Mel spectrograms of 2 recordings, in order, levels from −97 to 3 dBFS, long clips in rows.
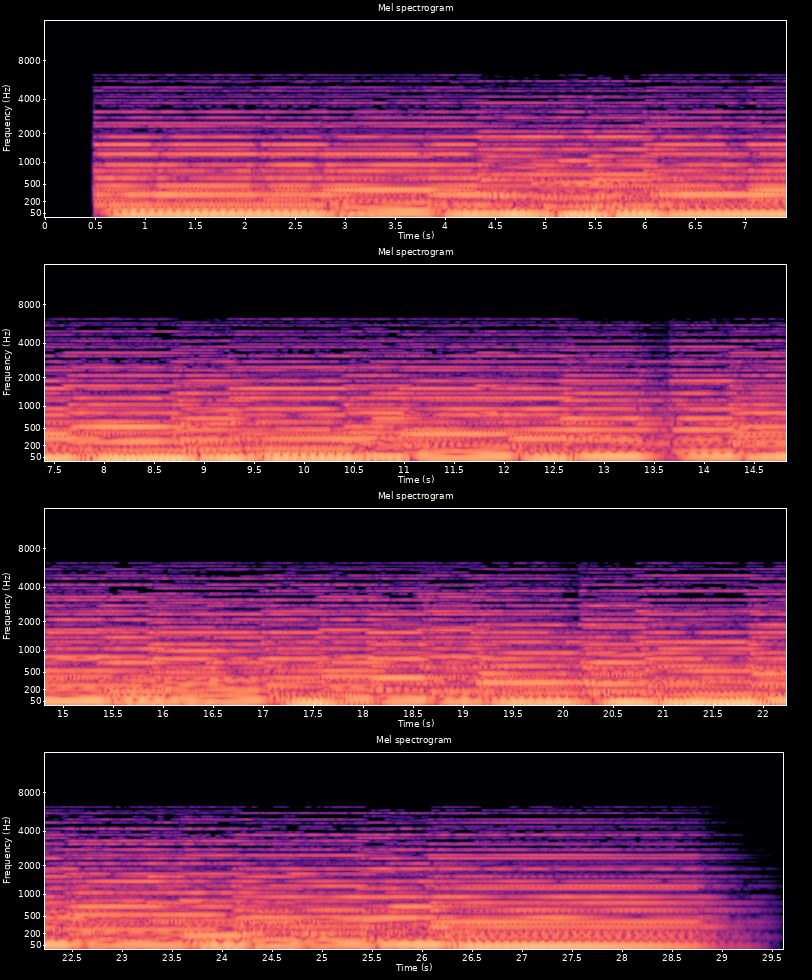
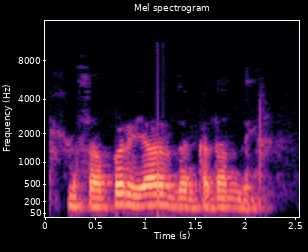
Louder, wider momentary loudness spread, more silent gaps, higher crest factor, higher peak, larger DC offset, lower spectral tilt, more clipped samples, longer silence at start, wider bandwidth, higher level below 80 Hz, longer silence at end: about the same, -19 LUFS vs -17 LUFS; second, 3 LU vs 15 LU; neither; about the same, 12 dB vs 16 dB; about the same, -4 dBFS vs -2 dBFS; neither; second, -8.5 dB/octave vs -10.5 dB/octave; neither; first, 0.5 s vs 0.25 s; about the same, 6 kHz vs 5.8 kHz; first, -18 dBFS vs -54 dBFS; first, 0.55 s vs 0.35 s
